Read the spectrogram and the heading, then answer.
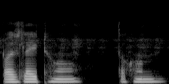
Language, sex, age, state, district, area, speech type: Santali, male, 18-30, West Bengal, Bankura, rural, spontaneous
